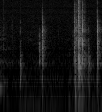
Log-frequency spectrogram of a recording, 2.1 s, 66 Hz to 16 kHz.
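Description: A few light clicks and taps of a T30 Torx screwdriver bit against a stroller's front-wheel axle screw and plastic hub as the bit is seated in the screw head: single clicks, then a quick cluster of them near the end.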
